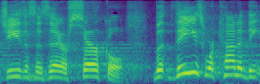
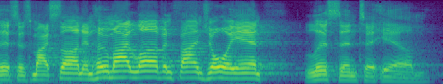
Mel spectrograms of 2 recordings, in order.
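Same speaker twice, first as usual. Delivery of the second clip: slow, deliberate delivery, each word weighed out; 4 semitones lower than usual. Retelling how God spoke to the disciples: big booming voice of God. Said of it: "the big booming voice of God comes up and says".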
